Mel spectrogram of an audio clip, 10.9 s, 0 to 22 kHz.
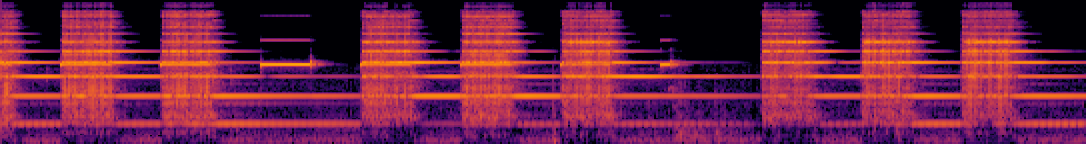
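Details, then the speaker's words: Simplex 4005 fire alarm panel, bought listed as not working and now running, set to code three and tripped by pulling the pull station. A loud bell rings in rounds of three strokes with clear pauses; a clean, steady code three pattern. "so the system set the code three i'm just gonna go ahead and pull the pull station and uh get this show going"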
